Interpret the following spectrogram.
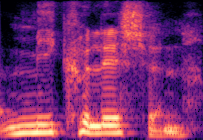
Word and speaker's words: Mikuliszyn: It's uh Mikolition. Mikolition. Yeah. All right. Mikol. Oh, already blew it. Already blew it. Like like collision.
